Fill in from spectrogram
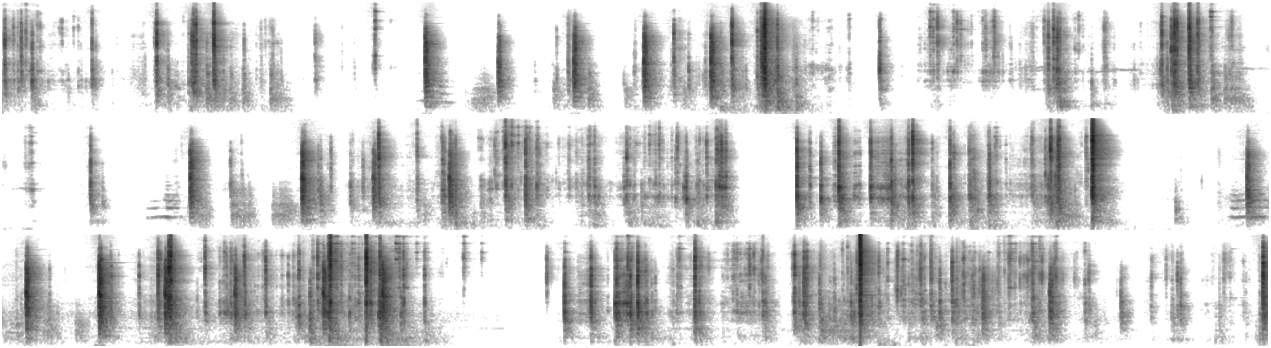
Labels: does a god bark on the other side of the door?
no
